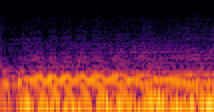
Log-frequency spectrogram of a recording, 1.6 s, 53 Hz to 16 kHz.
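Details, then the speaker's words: CFMOTO 450MT (Ibex 450) after 20,000 km and 12 months of hard riding: a strong, even engine note with clean firing and no knocks, rattles or misses. Owner found no engine, gearbox or chassis issues, no lost power and no clutch slip. "After riding all that harsh 20,000km, honestly, I didn't find any issue with the gearbox, with the engine, with the chassis."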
